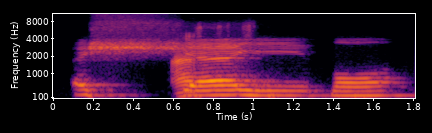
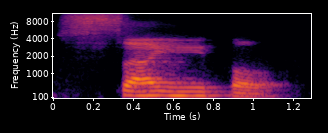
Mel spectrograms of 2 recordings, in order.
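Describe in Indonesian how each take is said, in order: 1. Diucapkan dengan bunyi "sh" yang mendesis. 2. Diucapkan dengan bunyi "s" yang tajam. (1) "anginnya dikenai di tengah lidah" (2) "Saito itu masih anginnya masih mengenai eh, lidah lidah ujung"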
